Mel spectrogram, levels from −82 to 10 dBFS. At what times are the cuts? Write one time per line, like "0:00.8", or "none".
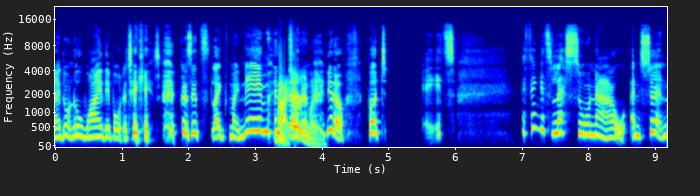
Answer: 0:03.5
